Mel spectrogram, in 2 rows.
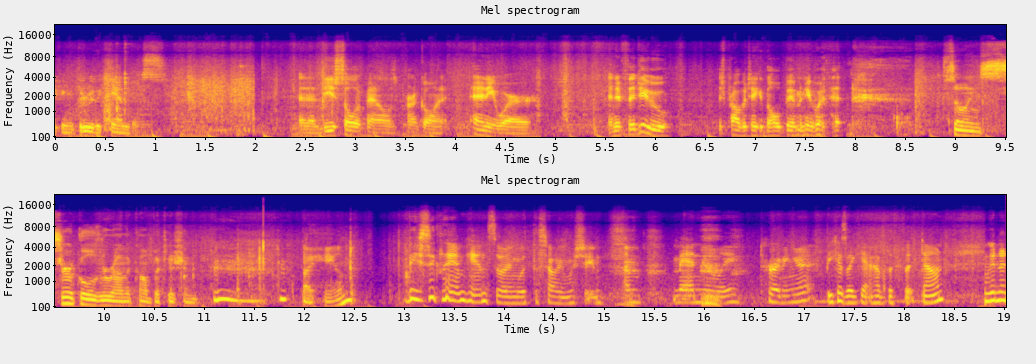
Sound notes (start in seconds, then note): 7.8 chuckles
